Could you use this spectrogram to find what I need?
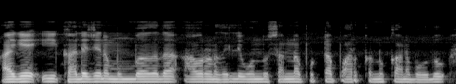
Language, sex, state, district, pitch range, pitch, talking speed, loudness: Kannada, male, Karnataka, Koppal, 120-125 Hz, 120 Hz, 130 wpm, -18 LUFS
